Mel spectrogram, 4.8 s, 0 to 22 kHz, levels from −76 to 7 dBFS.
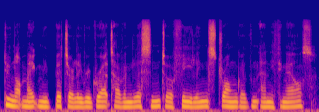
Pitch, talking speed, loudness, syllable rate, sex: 140 Hz, 190 wpm, -14 LUFS, 5.6 syllables/s, male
